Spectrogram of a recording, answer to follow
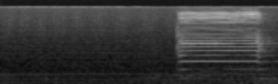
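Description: Quiz-game buzzer going off once, a steady electronic tone of about half a second about a second and a half in: a contestant buzzing in to answer.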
